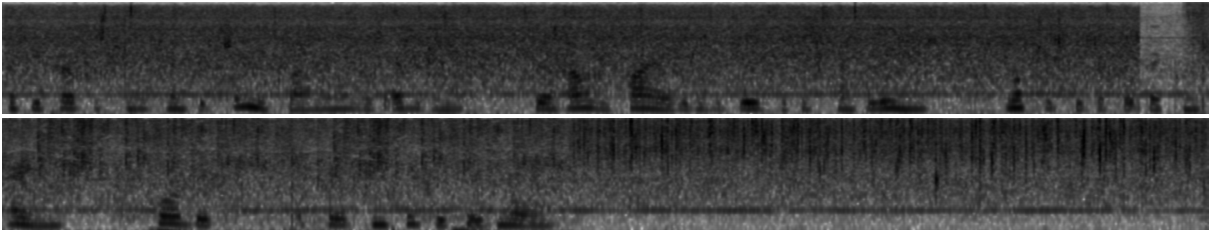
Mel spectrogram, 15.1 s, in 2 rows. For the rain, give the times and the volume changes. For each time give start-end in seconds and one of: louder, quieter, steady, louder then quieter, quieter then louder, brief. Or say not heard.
0.0-15.0 steady.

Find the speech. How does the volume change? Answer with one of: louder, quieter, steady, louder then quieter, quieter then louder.
steady.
